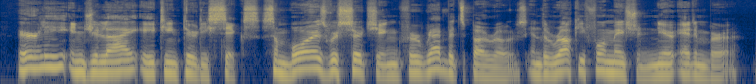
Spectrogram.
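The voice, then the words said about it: Orson Welles impression, somewhat Dr. Evil. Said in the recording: “do an impression of Maurice LaMarche doing an impression of Orson Welles ... it's going to come out a little bit Dr. Evil”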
